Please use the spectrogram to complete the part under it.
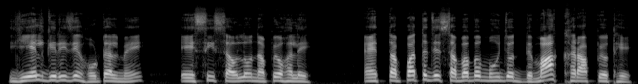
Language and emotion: Sindhi, angry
